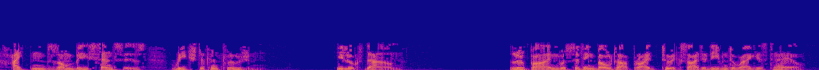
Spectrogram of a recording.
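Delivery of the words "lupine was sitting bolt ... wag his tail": plain reading voice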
